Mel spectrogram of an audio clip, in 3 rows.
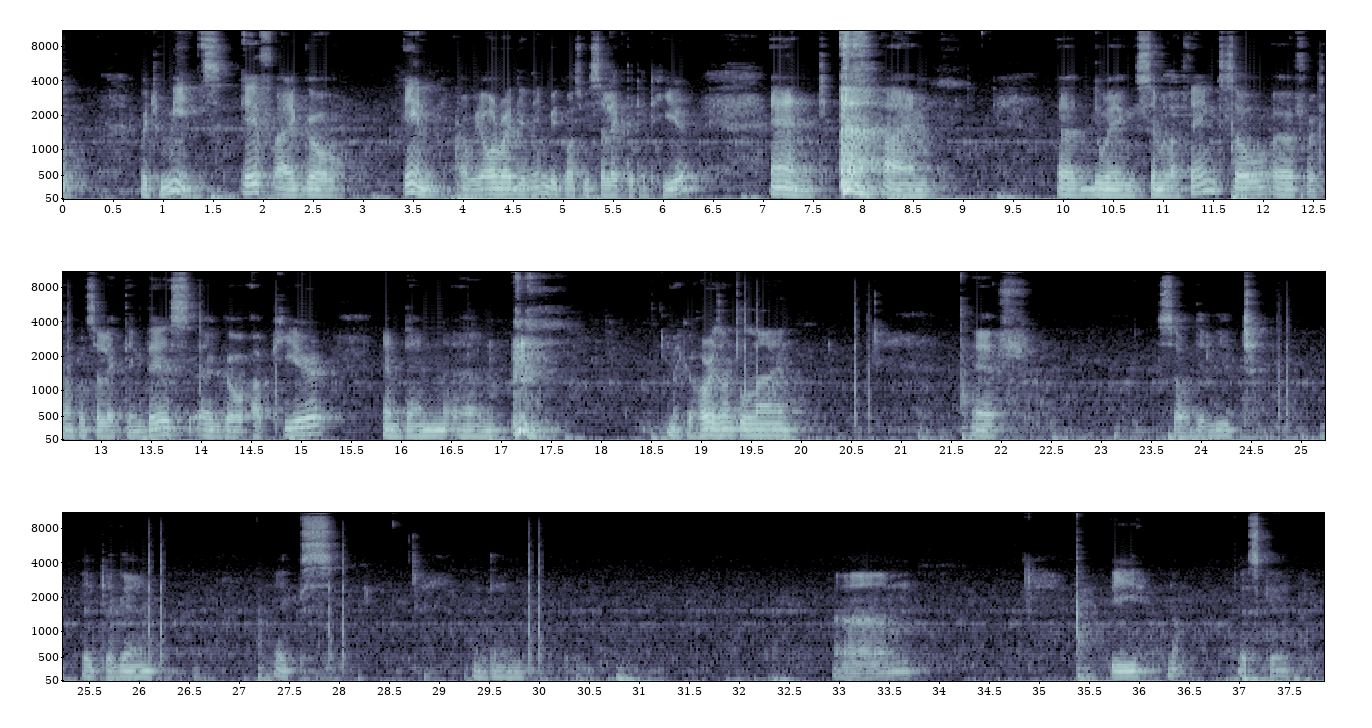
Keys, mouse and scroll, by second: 11.6 a, 11.7 a, 12.3 super+a, 21.6 f, 22.2 f, 27.1 x, 27.6 x, 35.3 b, 37.0 ctrl+z.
